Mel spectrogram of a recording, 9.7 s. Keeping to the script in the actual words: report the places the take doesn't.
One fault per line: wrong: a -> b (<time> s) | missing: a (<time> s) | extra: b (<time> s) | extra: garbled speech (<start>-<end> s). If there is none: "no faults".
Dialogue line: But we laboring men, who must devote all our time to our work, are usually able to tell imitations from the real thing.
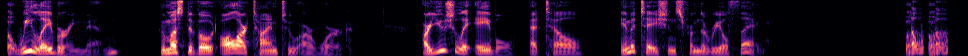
wrong: to -> at (5.3 s)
